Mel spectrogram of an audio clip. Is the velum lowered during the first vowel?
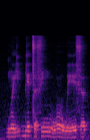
yes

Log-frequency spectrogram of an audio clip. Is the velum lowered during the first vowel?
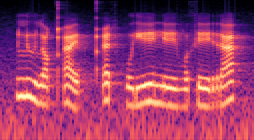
no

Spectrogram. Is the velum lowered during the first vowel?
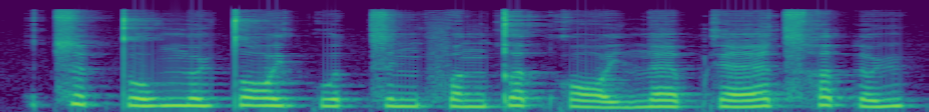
no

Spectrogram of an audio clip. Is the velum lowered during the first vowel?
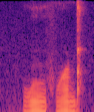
yes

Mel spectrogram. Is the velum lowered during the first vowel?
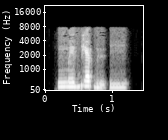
no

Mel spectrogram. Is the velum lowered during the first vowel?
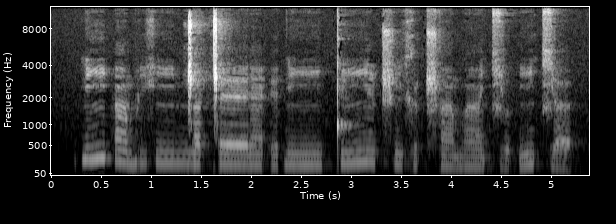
yes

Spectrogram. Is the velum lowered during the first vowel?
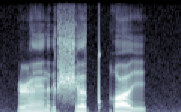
yes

